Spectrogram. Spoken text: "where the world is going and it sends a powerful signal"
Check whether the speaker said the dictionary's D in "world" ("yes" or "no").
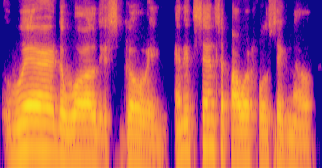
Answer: yes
